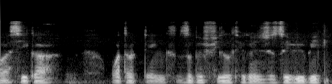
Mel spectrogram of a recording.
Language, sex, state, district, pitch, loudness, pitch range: Rengma, male, Nagaland, Kohima, 85 Hz, -18 LUFS, 80-85 Hz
